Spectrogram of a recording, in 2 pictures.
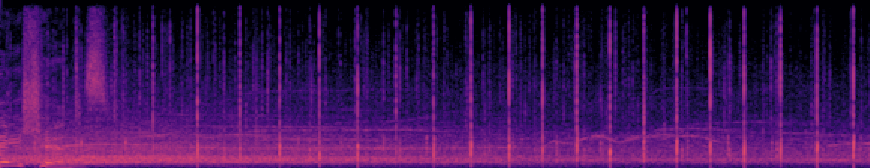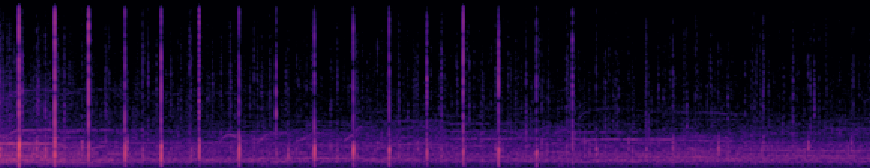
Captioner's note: applause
